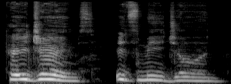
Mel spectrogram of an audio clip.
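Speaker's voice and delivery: put-on boy putting on a tough guy voice for his video; playful mock tough guy greeting; kid's mock deep voice. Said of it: "Owen says in a super deep voice".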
